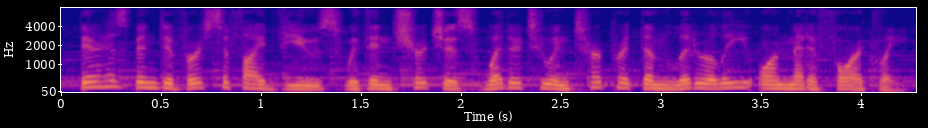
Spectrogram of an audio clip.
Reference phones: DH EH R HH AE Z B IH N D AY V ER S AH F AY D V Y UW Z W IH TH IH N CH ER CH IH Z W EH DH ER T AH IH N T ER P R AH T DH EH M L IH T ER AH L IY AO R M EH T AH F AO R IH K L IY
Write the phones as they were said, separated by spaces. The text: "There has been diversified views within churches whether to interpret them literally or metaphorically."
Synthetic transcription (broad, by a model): DH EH R HH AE Z B IH N D AY V ER S AH F AY D V Y UW Z W IH TH IH N CH ER CH IH Z W EH DH ER T AH IH N T ER P R AH T DH EH M L IH T ER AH L IY AO R M EH T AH F AO R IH K L IY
